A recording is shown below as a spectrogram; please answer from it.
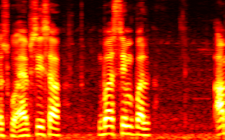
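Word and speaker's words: abscissa: अब जोन सी स्पेलिंग मतलब देखना देख लो, एब्सिसा ही बोलते हैं।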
